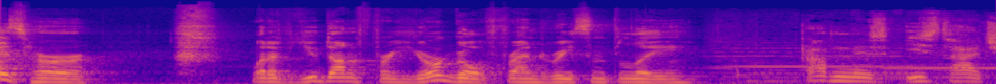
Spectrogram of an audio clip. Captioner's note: scoffs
